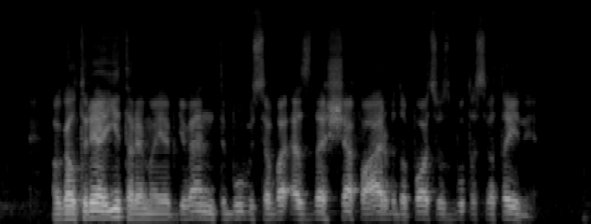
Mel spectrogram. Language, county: Lithuanian, Vilnius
